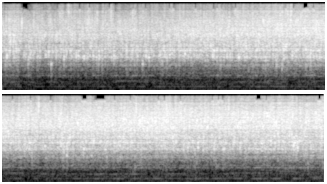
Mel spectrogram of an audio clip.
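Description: Onion paste hits hot oil already holding whole cumin seeds and bay leaves for a village-style egg korma, raising a loud, steady, hissing sizzle that holds evenly throughout with no voices.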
